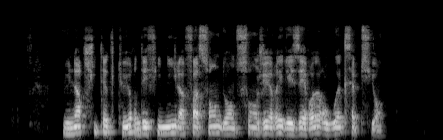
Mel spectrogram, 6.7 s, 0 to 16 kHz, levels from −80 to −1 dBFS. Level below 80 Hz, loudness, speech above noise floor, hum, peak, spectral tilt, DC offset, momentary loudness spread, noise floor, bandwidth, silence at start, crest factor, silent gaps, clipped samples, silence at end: -66 dBFS; -23 LUFS; 44 dB; none; -6 dBFS; -5 dB/octave; under 0.1%; 9 LU; -66 dBFS; 9 kHz; 0.95 s; 18 dB; none; under 0.1%; 0.9 s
